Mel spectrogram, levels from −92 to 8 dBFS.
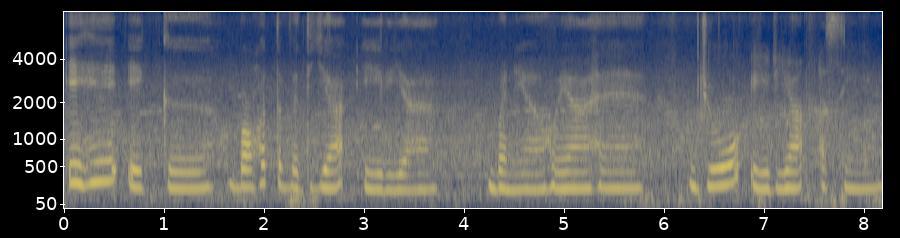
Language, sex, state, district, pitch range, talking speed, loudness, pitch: Punjabi, female, Punjab, Kapurthala, 210-235 Hz, 80 wpm, -20 LUFS, 215 Hz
